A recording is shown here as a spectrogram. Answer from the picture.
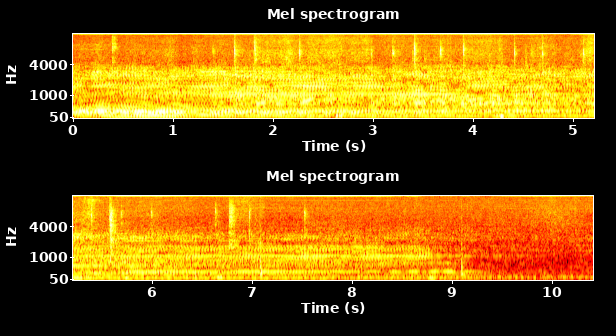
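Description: A small live band's closing held chord, with contrabass clarinet, guitar and upright bass, rings out and fades gradually over about nine seconds. A few light taps sound through it, and it has almost died away near the end.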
